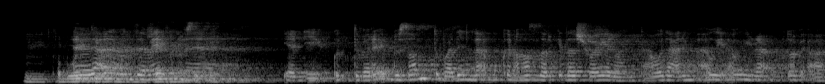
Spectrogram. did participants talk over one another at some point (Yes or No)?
Yes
